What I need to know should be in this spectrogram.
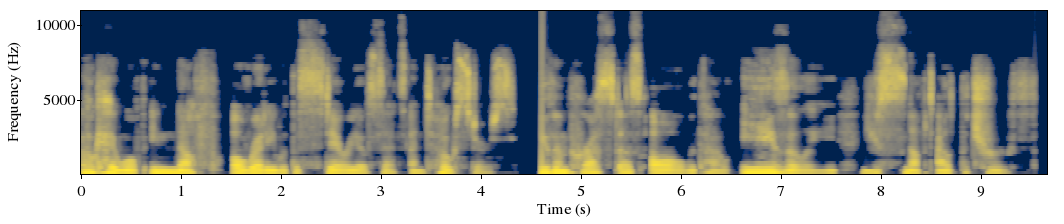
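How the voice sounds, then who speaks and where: Woman playing stern sarcastic sister in a comic dub, real slow, lowish voice, dry sound, demanding. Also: dark tone, dry recording. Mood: sarcastic, impatient. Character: stern, sharp-tongued sister of a missing woman.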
